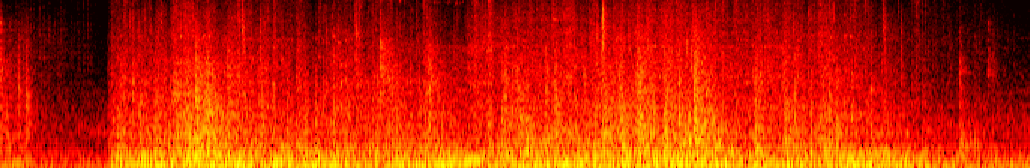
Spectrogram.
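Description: A heavy metal bin rumbles and scrapes along the ground as it is pushed.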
